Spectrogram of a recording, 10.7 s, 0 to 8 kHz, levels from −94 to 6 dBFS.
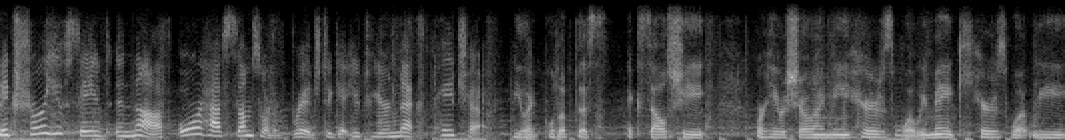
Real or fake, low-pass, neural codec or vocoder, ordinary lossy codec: fake; 7.2 kHz; codec, 16 kHz in and 24 kHz out, 2.2 kbps, FireRedTTS-2 codec; Opus, 32 kbps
